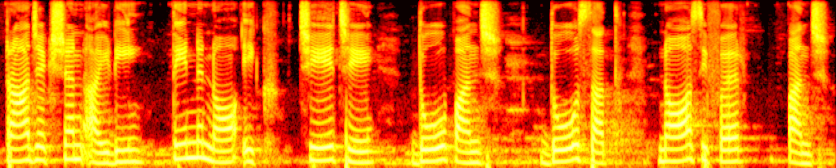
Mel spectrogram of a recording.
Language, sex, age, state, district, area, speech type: Punjabi, female, 30-45, Punjab, Jalandhar, urban, read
